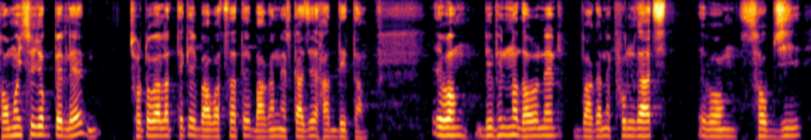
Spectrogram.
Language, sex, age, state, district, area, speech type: Bengali, male, 45-60, West Bengal, Paschim Bardhaman, rural, spontaneous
